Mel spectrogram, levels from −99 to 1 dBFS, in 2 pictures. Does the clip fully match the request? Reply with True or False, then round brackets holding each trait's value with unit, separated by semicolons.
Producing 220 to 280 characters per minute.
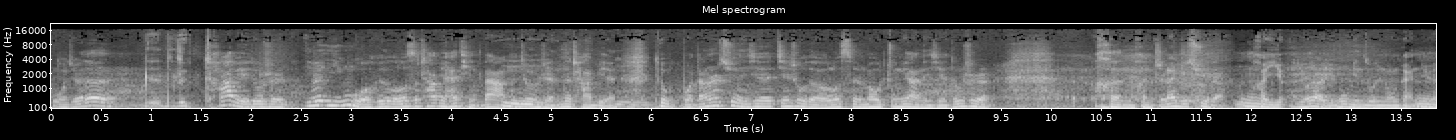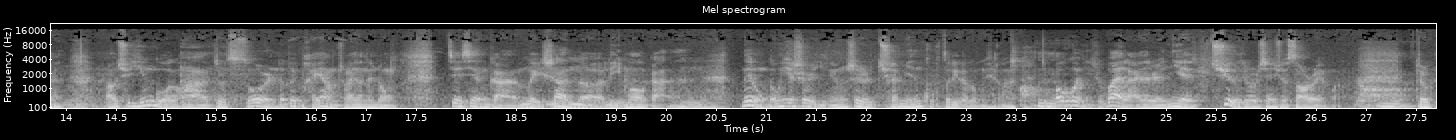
False (300 characters per minute)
